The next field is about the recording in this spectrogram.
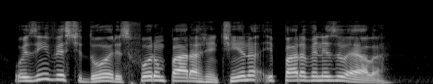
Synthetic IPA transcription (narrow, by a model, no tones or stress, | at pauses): ʊzĩvest͡ʃid̪oɾɪsfoɾɐ̃w̃paɾɐaɾʒẽnt͡ʃĩnɐʔɪpaɾɐvenezuɛlɐ̰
